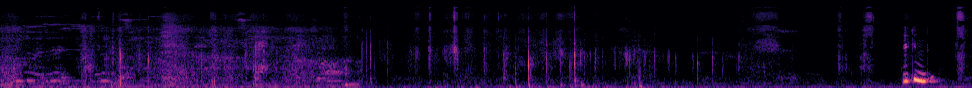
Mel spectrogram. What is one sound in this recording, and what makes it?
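A small dog's claws click and tap on a hard floor.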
